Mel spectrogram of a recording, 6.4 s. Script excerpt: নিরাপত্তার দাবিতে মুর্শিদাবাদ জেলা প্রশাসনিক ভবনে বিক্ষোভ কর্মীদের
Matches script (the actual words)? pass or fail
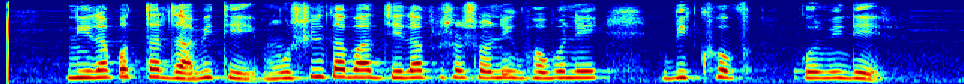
pass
